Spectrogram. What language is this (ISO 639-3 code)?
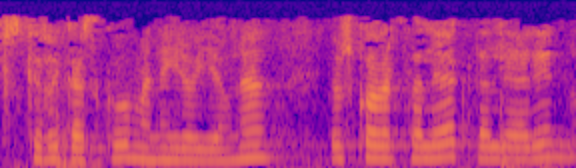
eus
